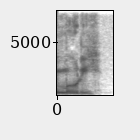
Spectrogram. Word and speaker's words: Moody: I call uh G Moody last name rhymes with Duty LeBron James you've done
